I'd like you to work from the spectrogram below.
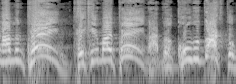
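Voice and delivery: high, urgent mock cry of pain; mock screaming. Imitated patient demanding help for his pain, mock screaming. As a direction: cry out like a frantic patient, half in earnest. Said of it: "The guy is screaming out".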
